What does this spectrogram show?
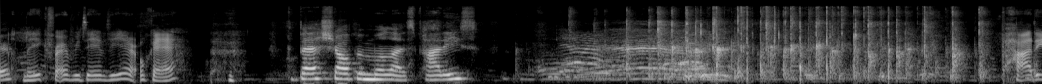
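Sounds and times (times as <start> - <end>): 
speech: 0.0 - 4.8, 5.4 - 6.2, 10.2 - 10.4
children clapping: 5.2 - 10.3
children cheering: 5.3 - 8.0.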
